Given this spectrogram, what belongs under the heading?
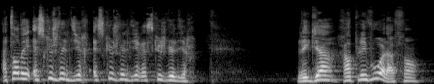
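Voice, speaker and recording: A young man on a live stream reacts to his own old video, laughing at himself. his voice swings through a lively range, and he breaks into loud exclamations as he goes. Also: high-pitched, rapid-fire. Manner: animated, self-mocking, exclamatory.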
